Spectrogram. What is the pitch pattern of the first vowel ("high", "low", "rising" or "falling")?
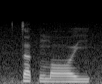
high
